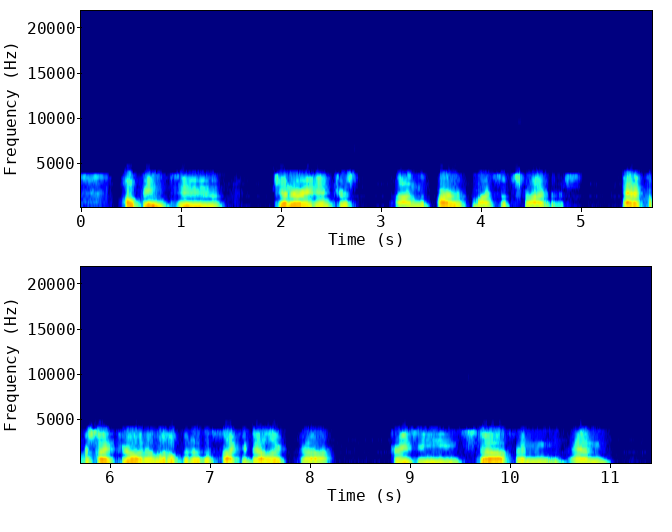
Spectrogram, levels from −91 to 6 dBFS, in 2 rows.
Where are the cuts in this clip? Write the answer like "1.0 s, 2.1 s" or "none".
4.5 s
